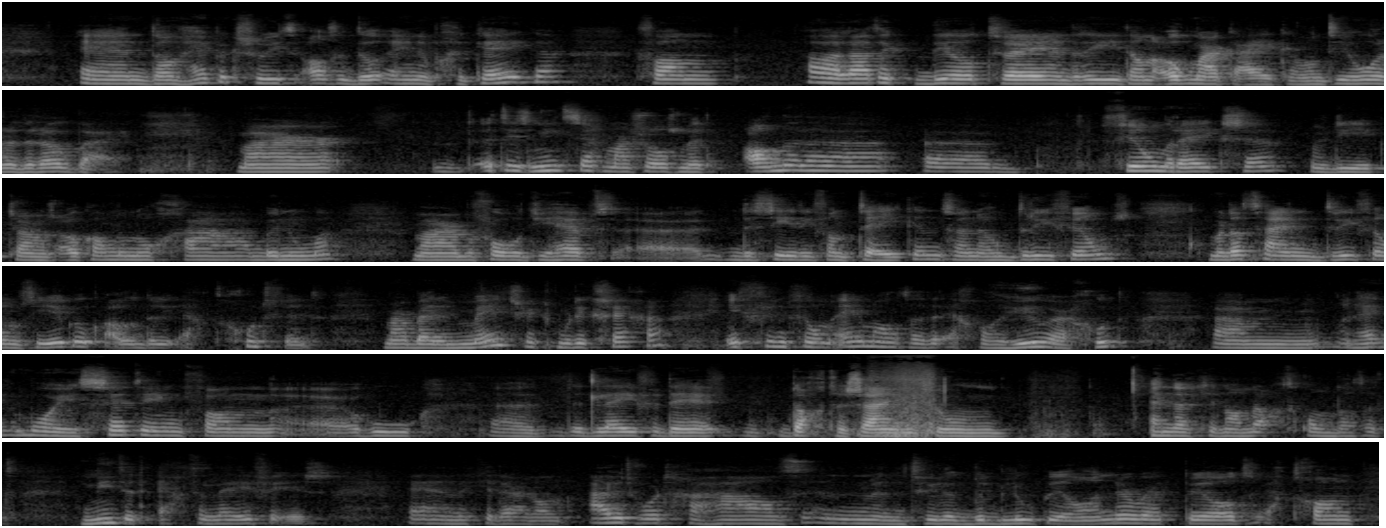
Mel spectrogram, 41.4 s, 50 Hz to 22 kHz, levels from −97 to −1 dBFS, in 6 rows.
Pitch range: 170-190 Hz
